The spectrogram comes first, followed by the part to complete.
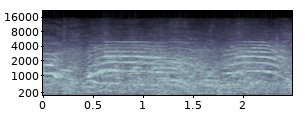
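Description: Boxing crowd shouting, several voices calling out over one another above a general hubbub.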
